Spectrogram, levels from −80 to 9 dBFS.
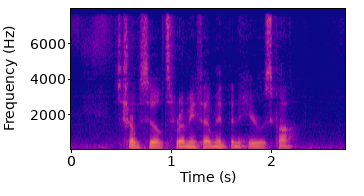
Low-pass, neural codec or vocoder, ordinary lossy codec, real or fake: none; codec, 16 kHz, 1 kbps, FunCodec, trained on LibriTTS, 50 frames a second; none; fake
